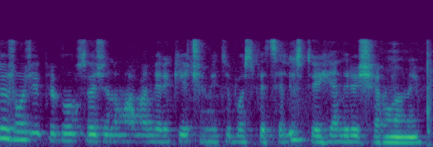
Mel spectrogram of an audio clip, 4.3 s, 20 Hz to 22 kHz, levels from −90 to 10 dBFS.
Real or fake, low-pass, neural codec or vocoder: fake; 7.2 kHz; codec, 16 kHz, 2 kbps, FunCodec, trained on Chinese and English, 25 frames a second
